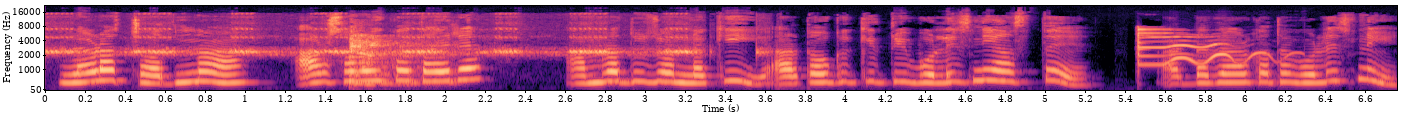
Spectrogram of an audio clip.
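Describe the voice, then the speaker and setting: This cartoonish character voice has an extremely high pitch and moves at a moderate pace. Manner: crude, swearing, hot-tempered.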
